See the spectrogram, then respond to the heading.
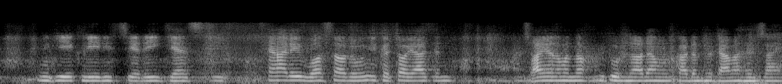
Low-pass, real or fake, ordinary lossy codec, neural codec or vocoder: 7.2 kHz; fake; none; codec, 24 kHz, 0.5 kbps, DualCodec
